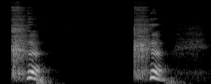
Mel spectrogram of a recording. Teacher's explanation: my tongue is very far away from my teeth and I'm touching somewhere here. I'm touching my palate. And here, pay attention on the throat. · So here, how we pronounce it. You need to move your tongue backward and touch your upper palate, but in the back on your mouth. · pay attention on the throat. You don't engage your vocal cords.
